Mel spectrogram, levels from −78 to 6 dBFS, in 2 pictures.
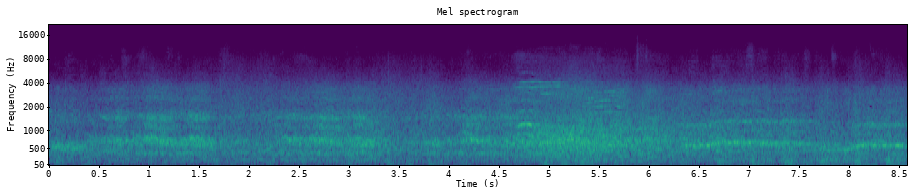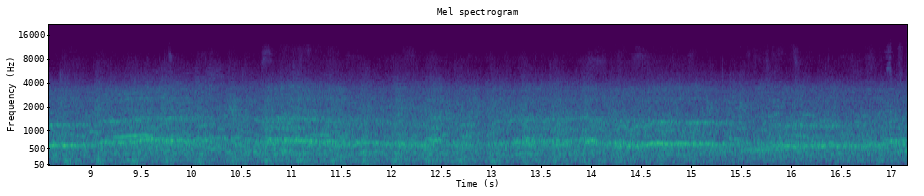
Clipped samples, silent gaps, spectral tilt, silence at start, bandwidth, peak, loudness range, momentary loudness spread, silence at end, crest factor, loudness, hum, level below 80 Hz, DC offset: under 0.1%; none; -4.5 dB/octave; 0 s; 16 kHz; -12 dBFS; 3 LU; 7 LU; 0 s; 16 dB; -29 LUFS; none; -52 dBFS; under 0.1%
